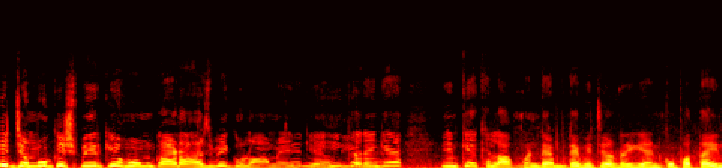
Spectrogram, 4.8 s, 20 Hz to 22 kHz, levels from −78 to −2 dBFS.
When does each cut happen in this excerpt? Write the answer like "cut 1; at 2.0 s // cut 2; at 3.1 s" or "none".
cut 1; at 1.8 s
